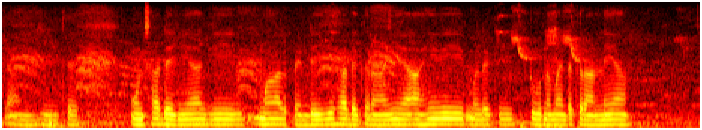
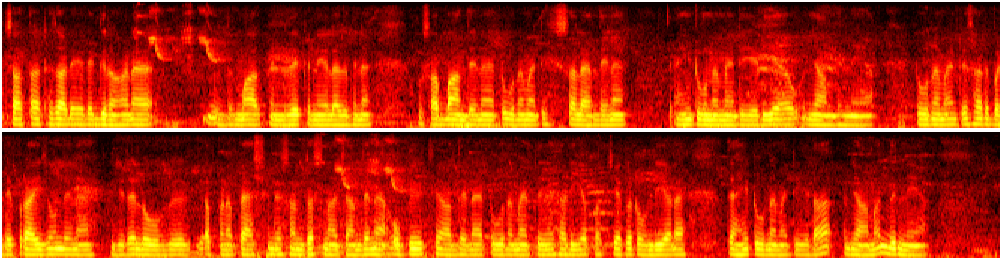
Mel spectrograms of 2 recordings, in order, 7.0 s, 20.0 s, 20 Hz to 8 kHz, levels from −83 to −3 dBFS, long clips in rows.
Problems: background sounds at intervals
